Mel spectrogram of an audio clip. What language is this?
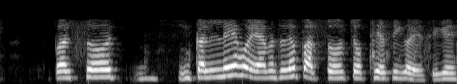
Punjabi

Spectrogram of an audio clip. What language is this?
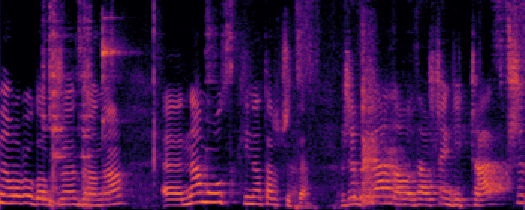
Polish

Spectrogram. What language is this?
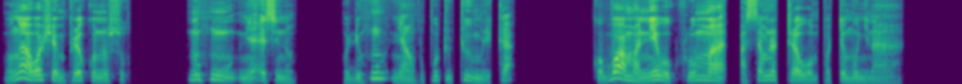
Akan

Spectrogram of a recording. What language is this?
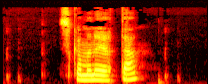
Swedish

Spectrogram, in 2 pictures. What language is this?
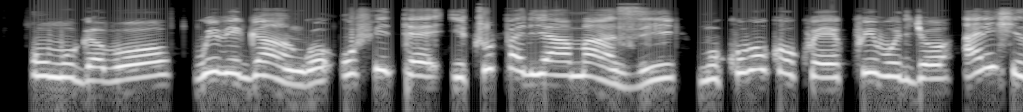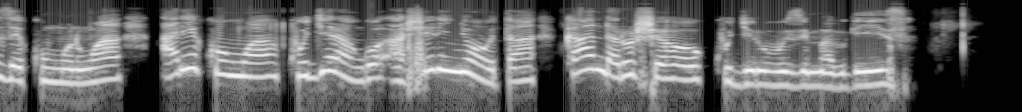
Kinyarwanda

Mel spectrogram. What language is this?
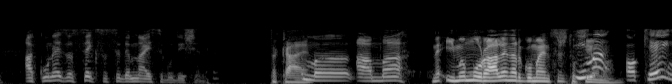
Bulgarian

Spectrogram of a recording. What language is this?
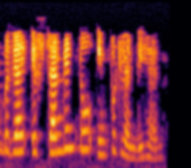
Punjabi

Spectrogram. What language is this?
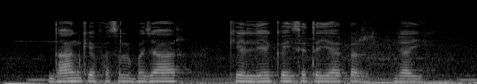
Bhojpuri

